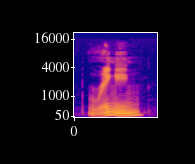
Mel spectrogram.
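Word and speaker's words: wringing: Is there any words with a silent W? – No. No, there aren't. Well, I mean, ringing. Like ringing your hands is. – Oh, yeah. – Oh, nice. – Yeah. – Like the W-R-I-N-G.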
